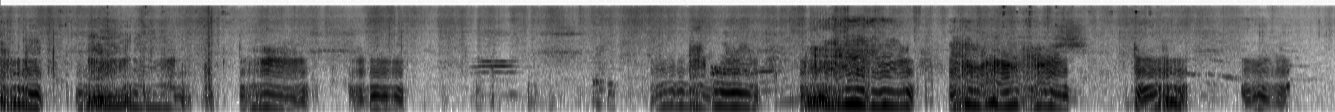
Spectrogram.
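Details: A dog absorbed in its new play toy produces a long run of odd alien-like growls and moaning warbles, rising and falling in choppy bursts almost without pause, recorded inside a small room.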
